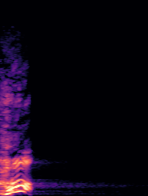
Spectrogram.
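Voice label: Attack Heavy, Korean; ko KR; VO; bloom minigame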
